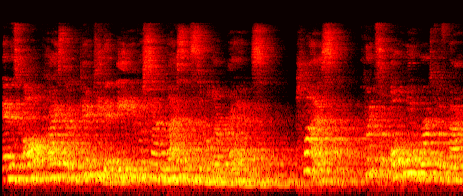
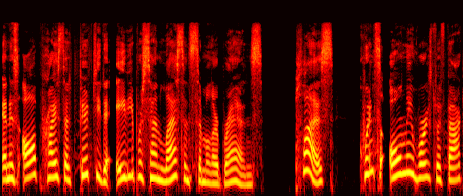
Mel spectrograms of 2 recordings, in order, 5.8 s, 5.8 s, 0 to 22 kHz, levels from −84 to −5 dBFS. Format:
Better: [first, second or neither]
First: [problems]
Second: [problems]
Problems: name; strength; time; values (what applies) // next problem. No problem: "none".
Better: second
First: off-mic speech; far // room echo; strong; dies away in 2.4 s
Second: none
